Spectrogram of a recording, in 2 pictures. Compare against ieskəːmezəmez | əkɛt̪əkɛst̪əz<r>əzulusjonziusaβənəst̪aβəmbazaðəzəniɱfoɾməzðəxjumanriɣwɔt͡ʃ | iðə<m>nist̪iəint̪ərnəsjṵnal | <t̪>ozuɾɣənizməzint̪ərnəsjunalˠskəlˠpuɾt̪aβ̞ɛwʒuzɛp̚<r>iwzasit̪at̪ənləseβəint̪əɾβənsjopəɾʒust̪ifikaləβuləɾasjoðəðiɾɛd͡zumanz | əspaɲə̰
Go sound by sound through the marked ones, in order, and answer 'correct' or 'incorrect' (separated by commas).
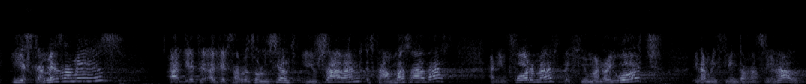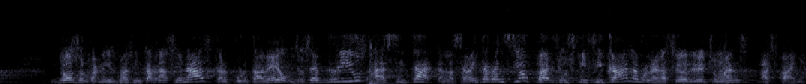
correct, correct, incorrect, correct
